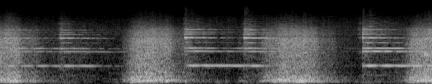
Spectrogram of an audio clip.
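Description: A train rolls along the rails, its wheels giving a rhythmic, surging rush that swells and fades every second or so, with a steady high metallic hum ringing over it. No voices.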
